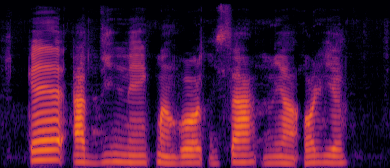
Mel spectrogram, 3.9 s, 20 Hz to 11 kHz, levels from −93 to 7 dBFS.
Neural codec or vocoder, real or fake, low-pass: codec, 44.1 kHz, 3.4 kbps, Pupu-Codec; fake; 9.9 kHz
